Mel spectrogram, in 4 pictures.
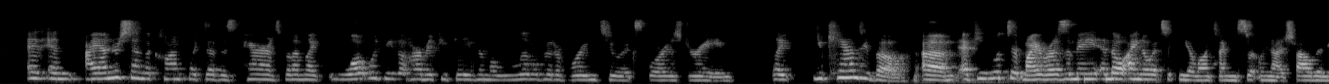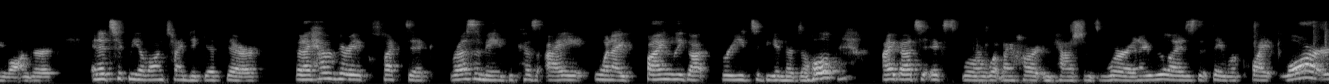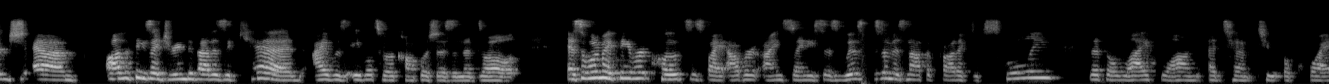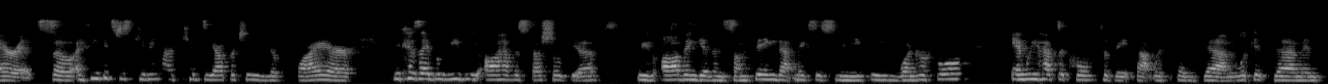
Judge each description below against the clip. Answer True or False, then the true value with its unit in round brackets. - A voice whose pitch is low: False (215 Hz)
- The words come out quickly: True (220 wpm)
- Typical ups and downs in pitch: True (3.3 semitones)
